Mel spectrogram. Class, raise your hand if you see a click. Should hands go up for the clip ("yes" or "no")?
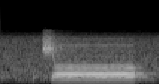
no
